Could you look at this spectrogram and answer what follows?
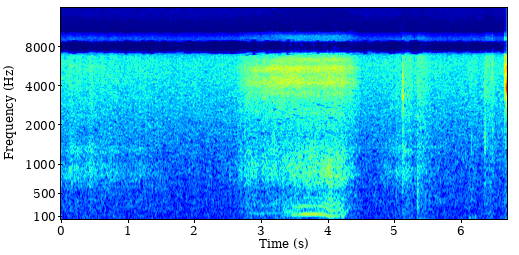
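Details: A woman snoring at night during a rough night spent sleeping in a car.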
